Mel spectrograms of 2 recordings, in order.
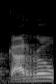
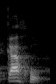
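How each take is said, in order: First: The middle consonant is a rolled R. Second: The middle consonant is an H sound. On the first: "with a rolled R" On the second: "they'll say carro"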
